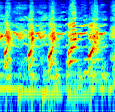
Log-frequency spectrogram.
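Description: High-pitched laughter: a run of short laughs, each falling in pitch, about two or three a second.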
